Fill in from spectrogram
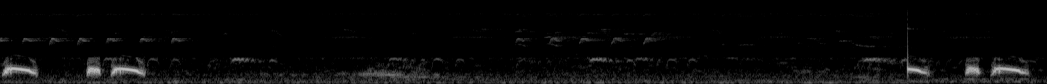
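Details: Spotted dove from Ninh Thuận cooing in short bursts of clipped-then-falling paired notes at the start and end, separated by a quiet stretch filled with faint high chirping from other birds.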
